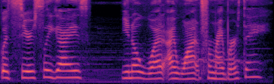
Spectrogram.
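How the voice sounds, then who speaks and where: A woman's voice: on the high side, steady tone, measured pace, a little mellow, faint music behind, voice pushed up, natural voice. Woman doing a slurring drunk southern belle. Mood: playful drunk.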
